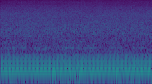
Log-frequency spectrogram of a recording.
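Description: Steady electrical hum from a microphone sound system, a stack of even low tones under a light hiss.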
